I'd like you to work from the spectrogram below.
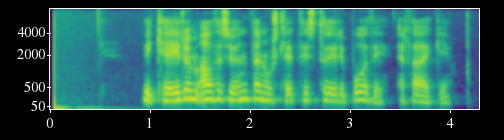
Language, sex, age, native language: Icelandic, female, 50-59, Icelandic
